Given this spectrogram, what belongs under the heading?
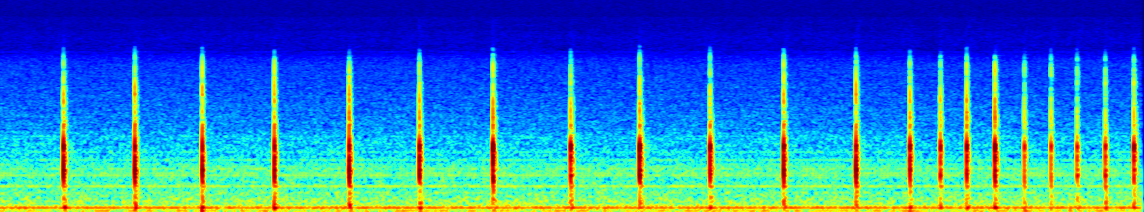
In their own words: Tapping on a book with one nail.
